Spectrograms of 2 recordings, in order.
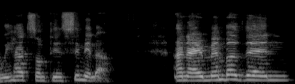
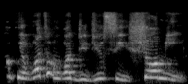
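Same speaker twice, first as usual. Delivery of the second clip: eager; 5 semitones higher, 4 dB louder than usual. Retold or imitated. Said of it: "And I said".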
